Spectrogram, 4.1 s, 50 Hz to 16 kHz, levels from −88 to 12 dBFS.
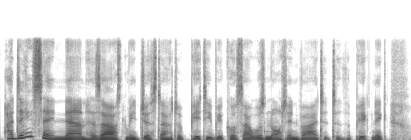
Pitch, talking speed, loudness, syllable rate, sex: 200 Hz, 275 wpm, -18 LUFS, 7.0 syllables/s, female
